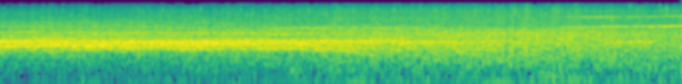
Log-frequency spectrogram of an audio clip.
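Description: A crowd at a band's tour show applauds steadily, a dense, continuous wash of clapping that holds at an even loudness throughout and eases slightly toward the end, with no voices standing out.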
